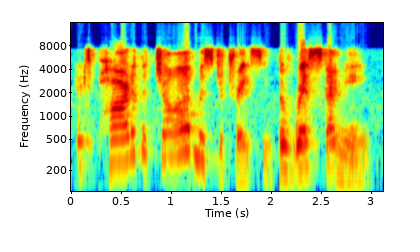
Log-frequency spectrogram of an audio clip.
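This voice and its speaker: A woman playing a sharp-tongued circus tiger trainer in a radio play, curt and challenging. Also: a little high, very animated, moderate pace, creaky, breathy edge, muffled recording, exaggerated voice. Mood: defensive. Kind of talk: old-time radio play acting.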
